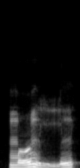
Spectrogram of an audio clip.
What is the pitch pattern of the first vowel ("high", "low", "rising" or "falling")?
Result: rising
